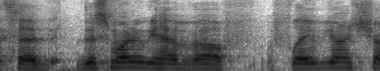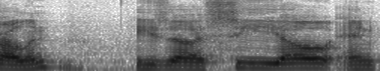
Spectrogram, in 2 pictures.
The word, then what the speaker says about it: Flavien: Flavian. Am I pronouncing it right? Yeah, that that's about right. Like Flavian usually said you got a lot of chicks with that name, didn't you?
